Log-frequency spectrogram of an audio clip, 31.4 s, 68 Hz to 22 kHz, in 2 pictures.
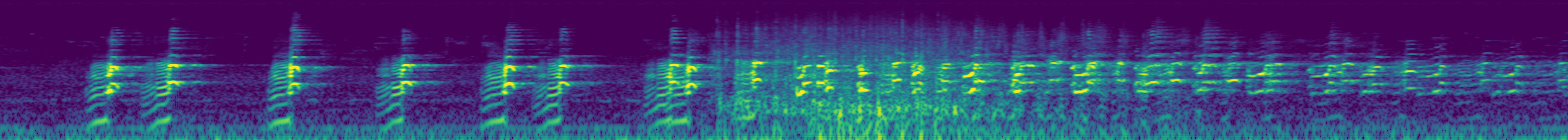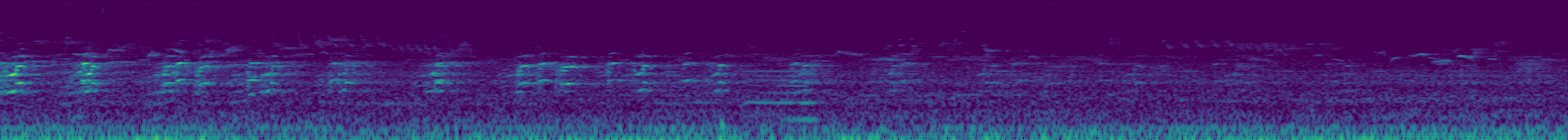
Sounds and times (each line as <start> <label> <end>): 5.0 Geese take off from the lake 19.2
